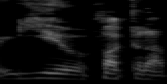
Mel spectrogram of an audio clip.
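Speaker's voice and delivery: heavy stress landing on the word you. Telling someone to stress the right word in the sentence: stress on the word you. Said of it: "make sure that you're stressing the right thing here".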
